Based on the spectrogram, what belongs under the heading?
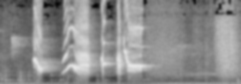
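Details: Myna singing loudly, a few harsh, squawky whistled notes that swoop upward, then steady background hum.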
